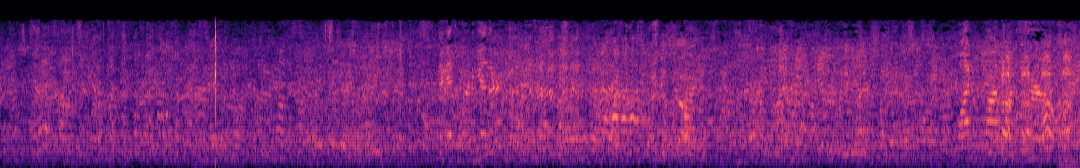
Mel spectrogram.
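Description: A steady hubbub of a conference session audience chatting in small groups for a timed three-minute discussion about why they want to serve, overlapping voices forming a continuous babble with no single speaker standing out, holding an even level throughout.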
